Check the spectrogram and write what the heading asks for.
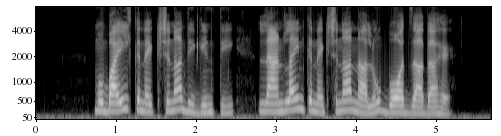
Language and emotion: Punjabi, neutral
